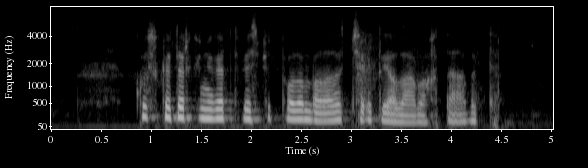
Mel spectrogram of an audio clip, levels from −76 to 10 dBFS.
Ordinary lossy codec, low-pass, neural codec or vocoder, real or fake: Opus, 16 kbps; 7.2 kHz; codec, 16 kHz, 16 kbps, FunCodec, trained on Chinese and English, 50 frames a second; fake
